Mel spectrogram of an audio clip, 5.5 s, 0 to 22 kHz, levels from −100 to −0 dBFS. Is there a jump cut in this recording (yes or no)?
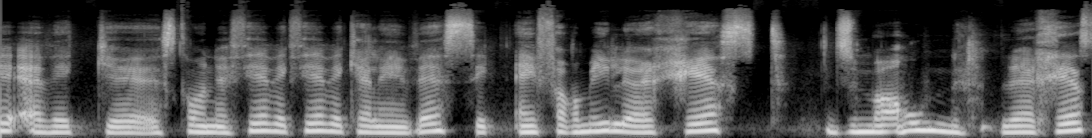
yes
